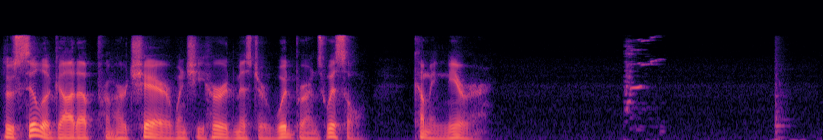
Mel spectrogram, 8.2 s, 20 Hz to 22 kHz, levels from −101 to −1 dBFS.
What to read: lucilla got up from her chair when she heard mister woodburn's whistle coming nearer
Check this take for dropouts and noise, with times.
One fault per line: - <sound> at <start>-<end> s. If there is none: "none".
- squeak at 6.2-6.7 s
- tap at 7.7-8.1 s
